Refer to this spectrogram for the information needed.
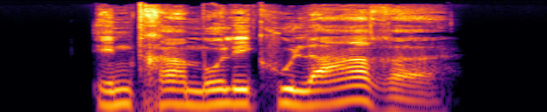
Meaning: inflection of intramolekular: 1. strong/mixed nominative/accusative feminine singular 2. strong nominative/accusative plural 3. weak nominative all-gender singular
- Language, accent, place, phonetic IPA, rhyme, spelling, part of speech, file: German, Germany, Berlin, [ɪntʁamolekuˈlaːʁə], -aːʁə, intramolekulare, adjective, De-intramolekulare.ogg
